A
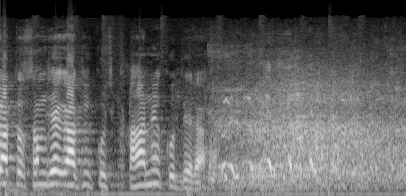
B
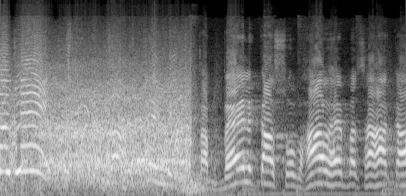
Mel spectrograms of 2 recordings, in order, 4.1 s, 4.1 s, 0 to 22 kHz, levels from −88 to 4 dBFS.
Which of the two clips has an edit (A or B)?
B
